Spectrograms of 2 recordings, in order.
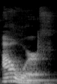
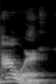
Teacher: né onde a gente vê isso claramente a palavra our né ela começa por H né mas vocês podem notar aqui que o h não é pronunciado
